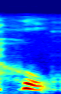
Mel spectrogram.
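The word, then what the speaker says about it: هو: Let's analyze the sound who pronounced like the English word who but with a rounder, deeper resonance.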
